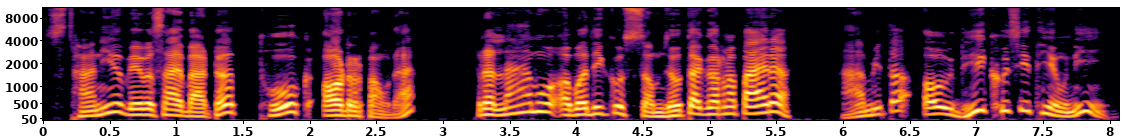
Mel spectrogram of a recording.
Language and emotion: Nepali, happy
